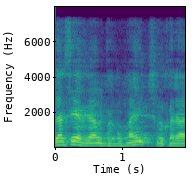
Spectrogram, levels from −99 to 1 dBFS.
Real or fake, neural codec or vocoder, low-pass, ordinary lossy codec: fake; codec, 24 kHz, 1 kbps, SNAC; 7.2 kHz; none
